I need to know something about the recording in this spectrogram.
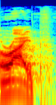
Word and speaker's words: ripe: Exactement comme ripe, qui signifie mûr. Vous voyez, vous avez le E final qui ne se prononce pas, c'est ce qu'on appelle un E magique.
